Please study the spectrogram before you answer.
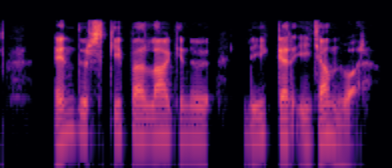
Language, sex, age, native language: Icelandic, male, 30-39, Icelandic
